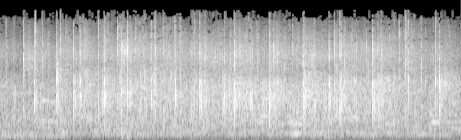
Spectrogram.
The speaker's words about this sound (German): Ihr dürft jetzt euch schon mal warm klatschen.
